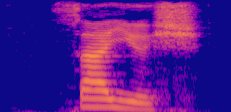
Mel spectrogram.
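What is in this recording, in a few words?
"сайысь", Komi, female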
